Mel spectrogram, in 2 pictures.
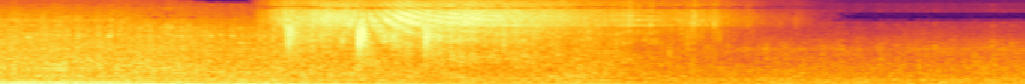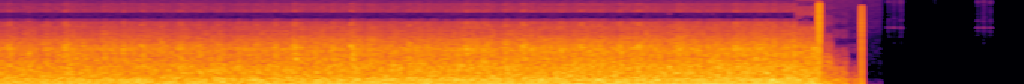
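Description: A tank engine rumbles low and steady, then cuts off.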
